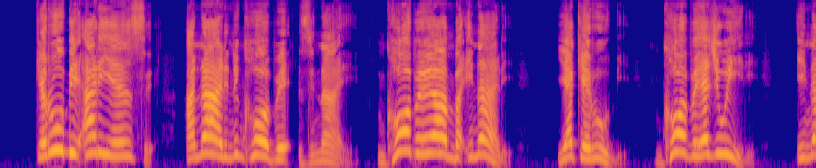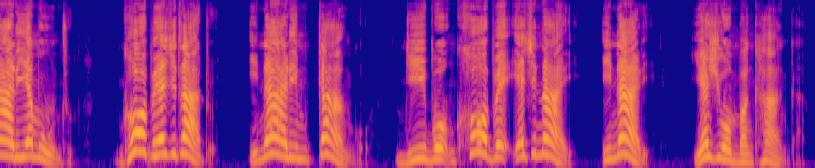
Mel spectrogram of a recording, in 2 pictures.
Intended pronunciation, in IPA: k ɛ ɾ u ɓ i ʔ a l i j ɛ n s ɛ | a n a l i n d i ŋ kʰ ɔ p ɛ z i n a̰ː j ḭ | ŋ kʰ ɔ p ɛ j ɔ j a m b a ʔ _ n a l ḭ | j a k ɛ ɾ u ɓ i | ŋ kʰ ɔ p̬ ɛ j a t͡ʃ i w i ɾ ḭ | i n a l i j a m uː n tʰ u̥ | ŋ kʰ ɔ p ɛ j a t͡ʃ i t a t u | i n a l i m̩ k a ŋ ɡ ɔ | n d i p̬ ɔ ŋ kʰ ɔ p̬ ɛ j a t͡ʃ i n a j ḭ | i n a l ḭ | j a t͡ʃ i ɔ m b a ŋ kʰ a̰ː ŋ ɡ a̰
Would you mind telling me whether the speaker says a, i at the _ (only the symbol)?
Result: i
